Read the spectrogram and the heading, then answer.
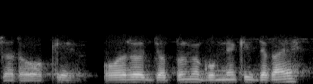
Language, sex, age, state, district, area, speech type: Hindi, male, 18-30, Rajasthan, Jodhpur, urban, conversation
